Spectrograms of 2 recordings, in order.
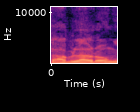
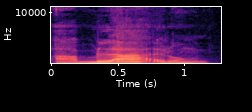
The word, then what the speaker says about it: hablaron: Hablaron no es hablarón es hablaron.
